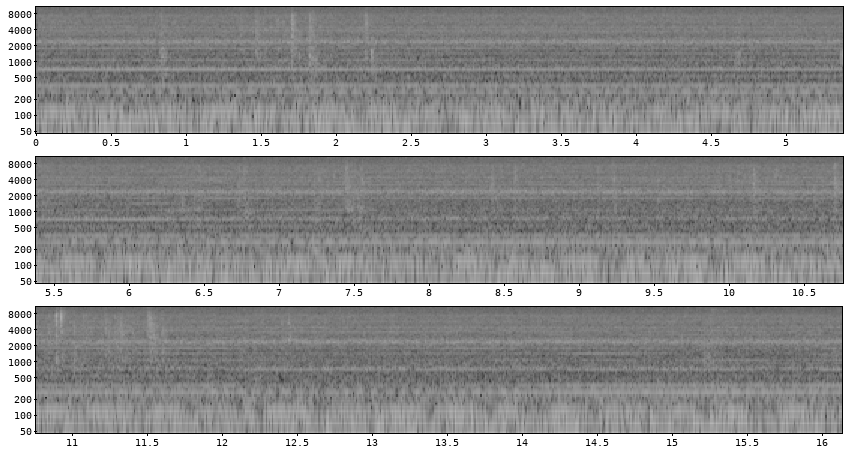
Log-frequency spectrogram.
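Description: Steady mechanical hum of running machinery, several held tones over a low rumble, with a few faint clicks near the middle.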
